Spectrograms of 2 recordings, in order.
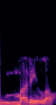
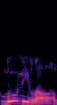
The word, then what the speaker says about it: Money Long: It's actually Money Long. Money so Long. I just want to let Okay, you know. that makes sense. You know what? It's That's a better pronounced Money name. Long, not Mooney Long.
